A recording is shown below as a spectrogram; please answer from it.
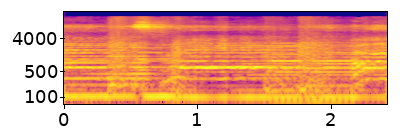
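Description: Live worship music: women's voices singing a praise song together in harmony, with keyboard accompaniment and a steady low note held underneath.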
